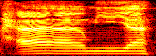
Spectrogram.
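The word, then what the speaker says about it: حامية: Hamiyah huruf ha, bukan ha tapi ha.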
